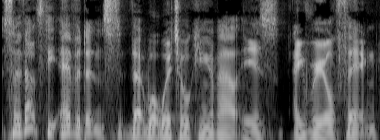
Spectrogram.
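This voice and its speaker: A man's voice: on the low side, expressive, normal speed, a little mellow. Man co-hosting a podcast. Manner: explanatory, citing figures with some filler ums. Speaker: podcast co-host. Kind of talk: casual podcast discussion.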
